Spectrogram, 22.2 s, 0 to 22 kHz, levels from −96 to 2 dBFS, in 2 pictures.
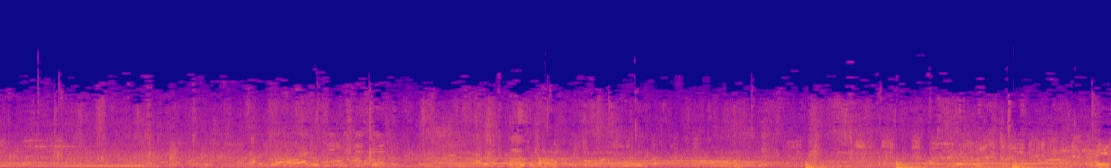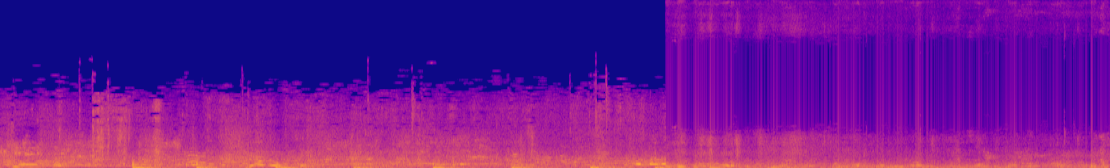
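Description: From 17.78 s to the end at 22.2 s, the audio turns into interleaved audio read as planar. Alternating left and right samples are being split by block, with the first half of each 5.8 ms block, which fits a 256-sample buffer, taken as left and the second half as right. With blocks this short, the sound becomes dull and robotic, carrying a buzz at 172 Hz, the block rate. It has no clear octave drop, unlike the doubled, low, choppy sound that long blocks would give.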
